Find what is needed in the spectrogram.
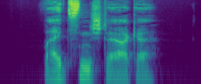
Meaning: starch made of wheat; wheat starch
- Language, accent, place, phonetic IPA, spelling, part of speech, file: German, Germany, Berlin, [ˈvaɪ̯t͡sn̩ˌʃtɛʁkə], Weizenstärke, noun, De-Weizenstärke.ogg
